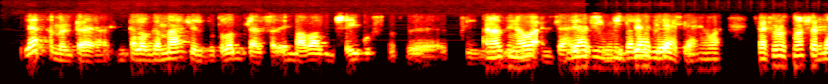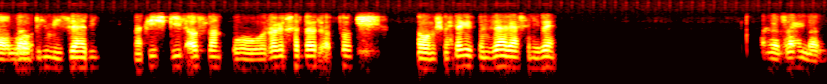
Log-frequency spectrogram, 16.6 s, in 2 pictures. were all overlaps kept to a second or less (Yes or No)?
No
